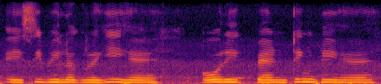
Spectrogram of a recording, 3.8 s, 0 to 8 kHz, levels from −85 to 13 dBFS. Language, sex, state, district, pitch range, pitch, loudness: Hindi, female, Uttar Pradesh, Saharanpur, 210-230 Hz, 220 Hz, -13 LUFS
